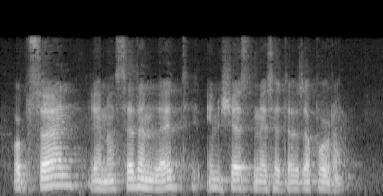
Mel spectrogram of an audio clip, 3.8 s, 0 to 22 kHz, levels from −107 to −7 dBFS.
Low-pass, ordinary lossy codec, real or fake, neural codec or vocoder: 10.8 kHz; none; fake; codec, 24 kHz, 0.9 kbps, WavTokenizer, medium speech release version 1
